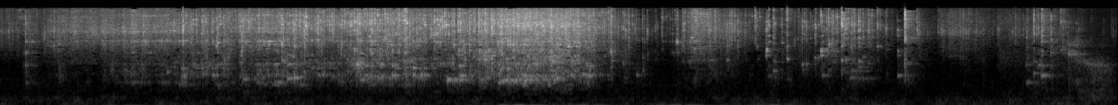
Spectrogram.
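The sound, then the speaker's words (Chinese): Water by the sea washes and hisses in a broad rushing wash that swells to its loudest near the middle and then eases, with splashy drips and bubbling scattered throughout and no talk. “虽然我不能每天都让你看见海，但是我可以带你听一下海边的声音。”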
